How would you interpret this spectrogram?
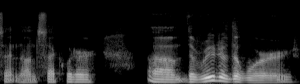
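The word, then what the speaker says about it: non sequitur: so letter d non-sequitur so that's how you pronounce that non-sequitur the root of the word right from latin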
